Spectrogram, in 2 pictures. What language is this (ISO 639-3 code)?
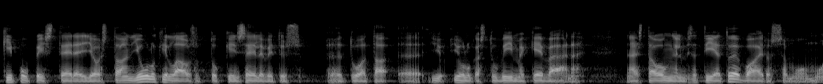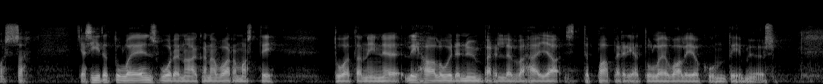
fin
